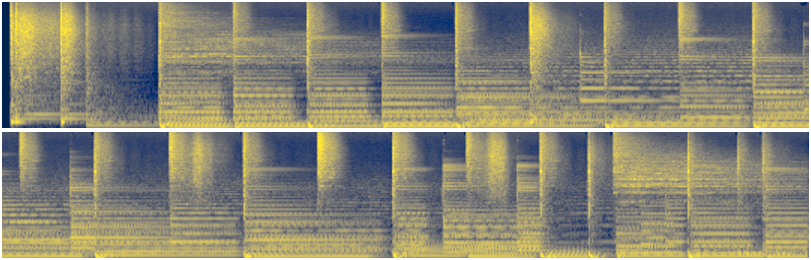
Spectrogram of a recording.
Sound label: Scuba Diving Instrumental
